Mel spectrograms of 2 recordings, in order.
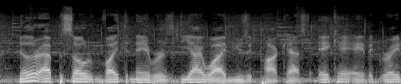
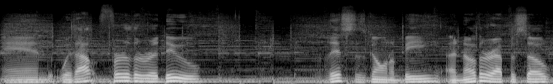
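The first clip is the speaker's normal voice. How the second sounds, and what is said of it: Put-on accent. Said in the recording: “doing an accent”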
